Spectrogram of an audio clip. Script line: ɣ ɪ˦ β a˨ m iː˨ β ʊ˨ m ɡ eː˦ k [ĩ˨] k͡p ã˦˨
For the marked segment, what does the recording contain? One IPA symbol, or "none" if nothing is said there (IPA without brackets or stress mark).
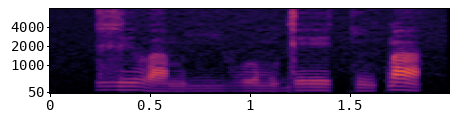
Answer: ĩ˨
